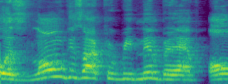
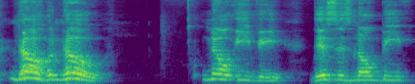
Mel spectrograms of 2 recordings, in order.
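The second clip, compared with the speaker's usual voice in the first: ordinary talk, nothing marked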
